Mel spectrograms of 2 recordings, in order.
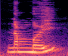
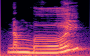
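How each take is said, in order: First: "năm mới" with "mới" shortened, like mấy; brief "năm mới", fast rise on the last word; short-vowel reading. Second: "năm mới" with "mới" drawn out; slow "năm mới", late rise on "mới"; long-vowel reading. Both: Shown as a demonstration. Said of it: "정확하게 구분하셔야 됩니다".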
